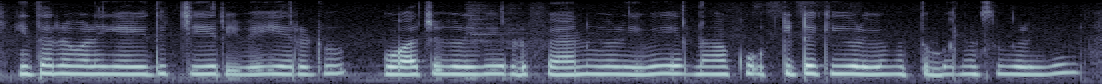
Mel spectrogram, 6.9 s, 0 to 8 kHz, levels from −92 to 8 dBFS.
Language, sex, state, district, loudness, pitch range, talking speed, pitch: Kannada, female, Karnataka, Bidar, -17 LUFS, 240-255 Hz, 105 wpm, 245 Hz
